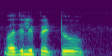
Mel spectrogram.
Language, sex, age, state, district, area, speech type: Telugu, female, 30-45, Andhra Pradesh, Sri Balaji, rural, read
